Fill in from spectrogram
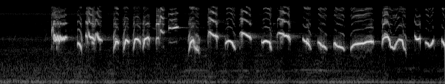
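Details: Orange-headed thrush pouring out a continuous, rapid song to spur quiet males: about twenty varied whistled notes in four seconds, each a quick up-and-down slur, some buzzy, with hardly any gaps.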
